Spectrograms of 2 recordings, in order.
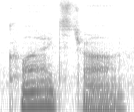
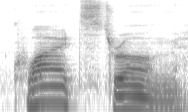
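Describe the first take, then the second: First: Much softer, thoughtful echo of "Quite strong" with a rise; quiet musing repeat. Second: Said in the usual way. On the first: Real, not acted. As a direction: mutter "Quite strong" to yourself, rising at the end.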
